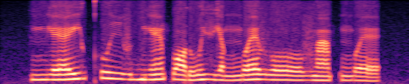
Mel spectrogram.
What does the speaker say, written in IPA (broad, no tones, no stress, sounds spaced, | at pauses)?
mʲ ɛː j kʷʰ iː v bʲ ɛ̃ p ɔ ɾ u vʲ a ŋʷ ɛ v oː v ã p ŋʷ ɛ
